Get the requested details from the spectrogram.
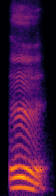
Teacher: lo que sería este este sonido es de es del francés Esta es la e redonda e es cuando se hace la e pero redondeando los labios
